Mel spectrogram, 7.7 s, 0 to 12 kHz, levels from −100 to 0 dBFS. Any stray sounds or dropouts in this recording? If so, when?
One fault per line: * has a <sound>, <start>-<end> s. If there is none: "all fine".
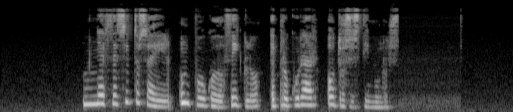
all fine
